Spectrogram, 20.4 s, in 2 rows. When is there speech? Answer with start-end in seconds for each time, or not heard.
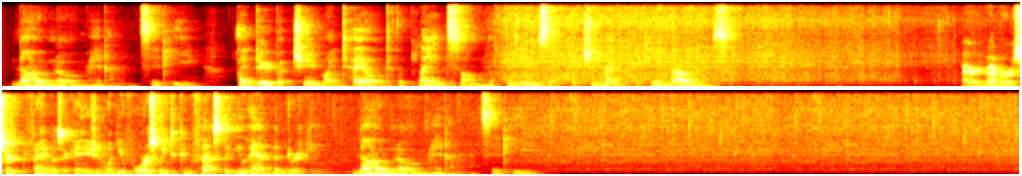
0.1-7.3, 9.6-15.6.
